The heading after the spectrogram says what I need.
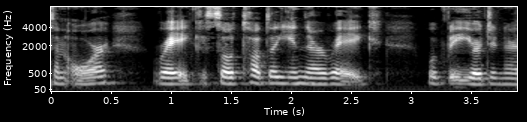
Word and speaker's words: dhinner: And that changes the pronunciation to do dhinner. Dhinner, like there's a Y there.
